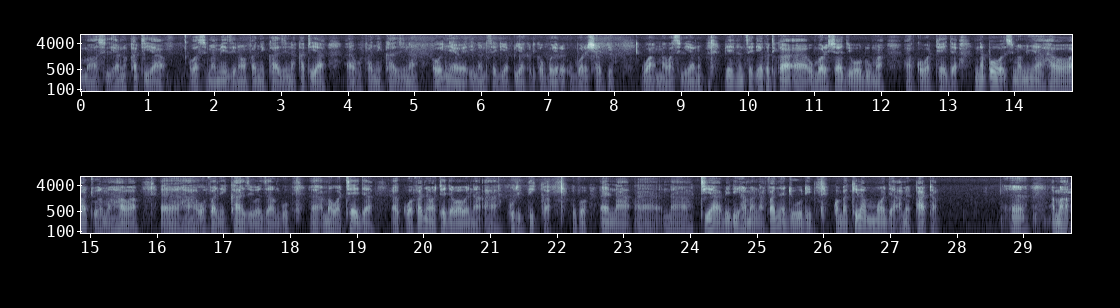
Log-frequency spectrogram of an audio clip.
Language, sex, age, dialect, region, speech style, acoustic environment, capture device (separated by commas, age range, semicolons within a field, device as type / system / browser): Swahili, male, 25-34, Kenya - Mombasa, Kenya, happy, silence, mobile / Linux / Chrome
